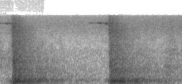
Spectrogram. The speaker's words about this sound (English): How do you explain that? I'm sure it's just the wind making the shutters bang or something.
